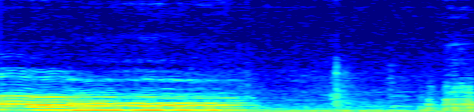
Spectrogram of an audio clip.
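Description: A woman's voice singing a closing note without words: it slides down to a lower note, holds it briefly, and stops a little over a second in.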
